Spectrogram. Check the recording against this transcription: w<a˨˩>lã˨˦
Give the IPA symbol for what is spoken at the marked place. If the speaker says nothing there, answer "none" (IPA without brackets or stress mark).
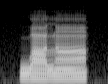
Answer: a˨˩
